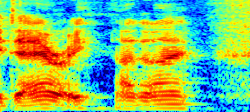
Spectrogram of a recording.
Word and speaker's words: Derry: I just I think people say dairy.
